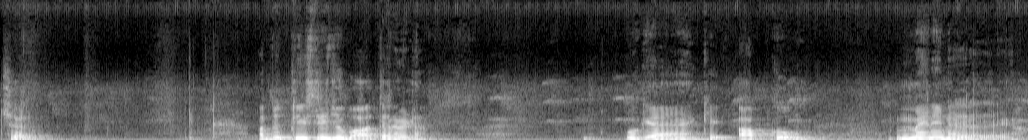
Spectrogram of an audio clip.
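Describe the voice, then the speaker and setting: A man teaches an English grammar lesson, patiently taking it step by step and checking again and again that his students have understood. His voice is mellow and low-pitched. The recording sounds dull and lo-fi. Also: takes it slowly, gravelly, long pauses. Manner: explains step by step, asks "samajh mein aaya?"; calls students "beta", repeats "theek hai".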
